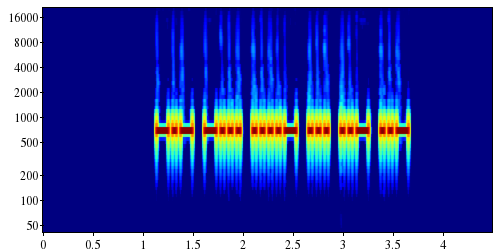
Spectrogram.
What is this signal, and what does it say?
Morse code, heard as a keyed tone, about 30 wpm, 700 Hz. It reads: KB4SUU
